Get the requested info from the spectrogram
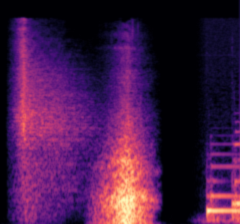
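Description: Whoosh sound effect in a title transition: a hissing rush that starts high and fades, then a louder, deeper swell peaking just over a second in that stops abruptly.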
